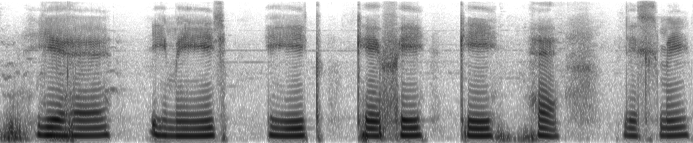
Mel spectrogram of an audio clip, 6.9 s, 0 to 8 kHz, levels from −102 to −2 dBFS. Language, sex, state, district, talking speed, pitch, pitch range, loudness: Hindi, female, Rajasthan, Jaipur, 60 wpm, 160 Hz, 155-165 Hz, -16 LUFS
